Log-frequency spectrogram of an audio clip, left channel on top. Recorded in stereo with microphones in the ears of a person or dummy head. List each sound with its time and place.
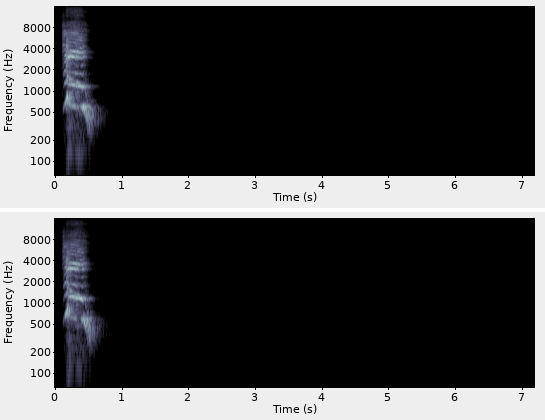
0.1 s a shout: 45° left (ahead or behind), 1.7 m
